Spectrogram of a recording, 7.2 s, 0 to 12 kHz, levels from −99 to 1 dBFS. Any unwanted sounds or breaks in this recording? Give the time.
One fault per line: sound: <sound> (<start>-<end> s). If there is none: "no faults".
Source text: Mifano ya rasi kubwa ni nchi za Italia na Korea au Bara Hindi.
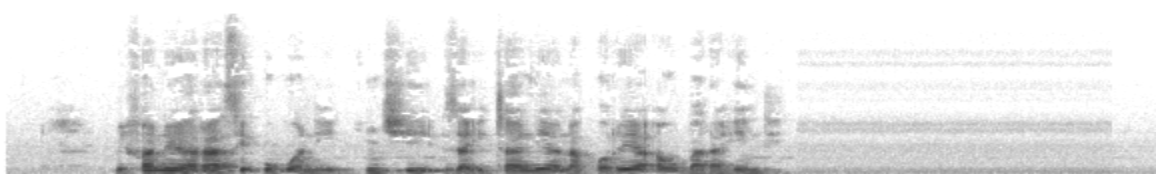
no faults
